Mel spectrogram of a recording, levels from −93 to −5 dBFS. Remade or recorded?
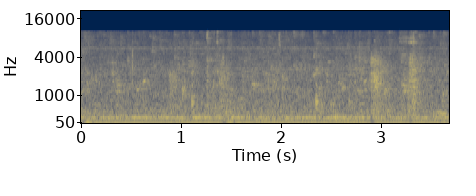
recorded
